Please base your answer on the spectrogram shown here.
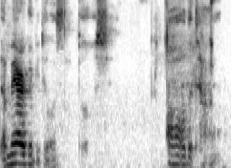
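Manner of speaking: hushed whisper. Talking to listeners and afraid of going to jail, the speaker is whispering. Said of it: "I'm whispering".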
